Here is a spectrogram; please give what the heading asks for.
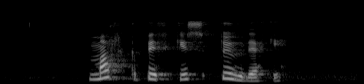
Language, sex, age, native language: Icelandic, female, 30-39, Icelandic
